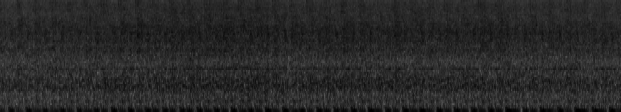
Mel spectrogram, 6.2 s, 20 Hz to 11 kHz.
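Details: 6.0L LS-swapped S10 with fuel system clogged by rust from the gas tank: lumpy idle with a regular stumble about three times a second over a low rumble; one cylinder dropping out, a rear cylinder reading about 211 versus about 400 on the others.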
